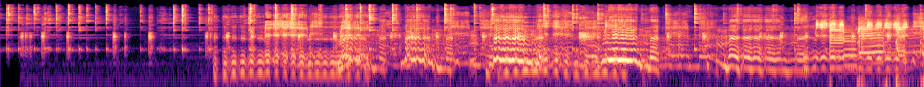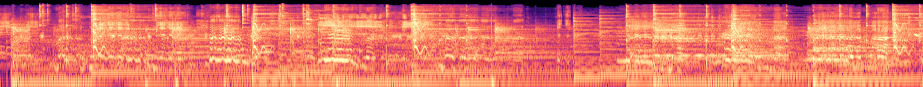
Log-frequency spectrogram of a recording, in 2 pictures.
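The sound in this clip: Goats and sheep bleating in wavering, quavering cries, followed by a louder stretch in which steady clanking cowbell tones sound alongside the animals and continue to the end.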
